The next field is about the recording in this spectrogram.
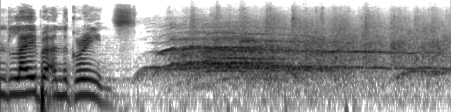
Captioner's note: loud applause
